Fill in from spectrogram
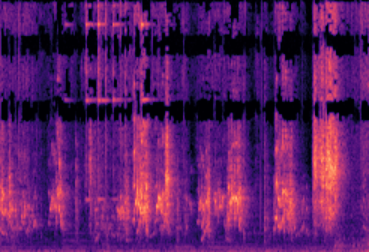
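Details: Several free-flying hand-fed parakeets kept in a house, playful and loud, chirping all day; dense overlapping squawks and warbling chirps in bursts, with a few sharp high notes amid the chatter, indoors.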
